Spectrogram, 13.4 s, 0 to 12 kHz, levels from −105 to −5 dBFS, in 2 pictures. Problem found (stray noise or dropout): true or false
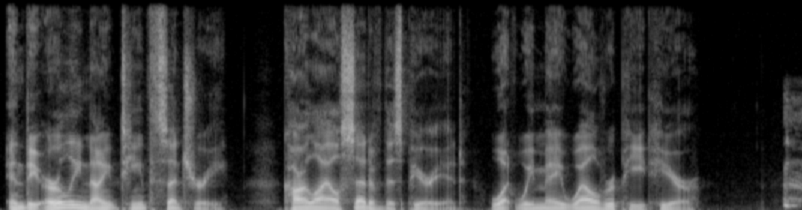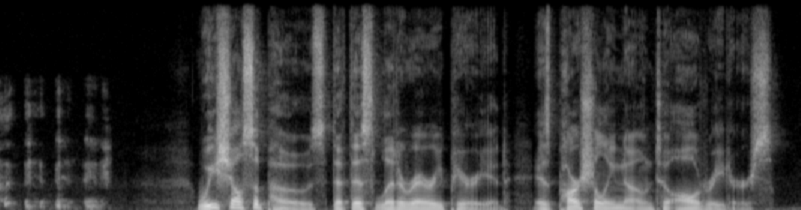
true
